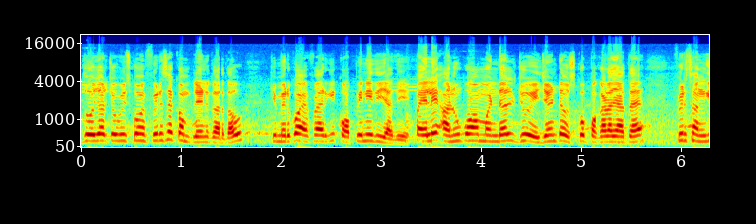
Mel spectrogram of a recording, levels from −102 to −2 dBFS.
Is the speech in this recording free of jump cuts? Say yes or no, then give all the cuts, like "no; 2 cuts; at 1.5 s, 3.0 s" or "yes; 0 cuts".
no; 1 cut; at 3.2 s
